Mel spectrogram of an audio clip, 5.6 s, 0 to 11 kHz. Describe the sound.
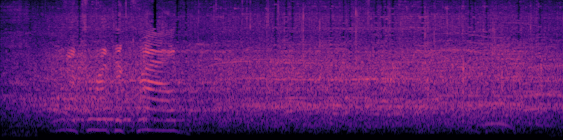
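A large crowd at the 1992 US party national convention applauds Buchanan's speech steadily, a dense wash of clapping that holds for several seconds, with a few voices briefly audible near the start.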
